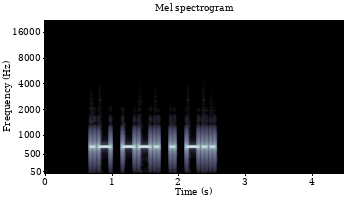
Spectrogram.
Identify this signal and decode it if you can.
Morse code, heard as a keyed tone, about 20 wpm, 700 Hz. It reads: AGED
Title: Build A Word - 2 Letters At A Time - 4-Letter Words - 20wpm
